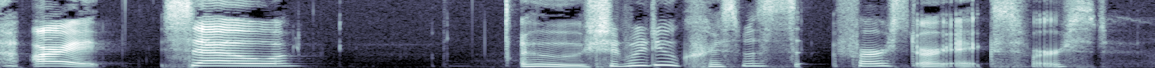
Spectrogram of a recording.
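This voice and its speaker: With a high pitch and ordinary pitch variation, a woman with an American accent talks at a very slow pace with long, frequent pauses, in a dry, close sound with no echo. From US South. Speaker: podcast co-host. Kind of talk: casual chat. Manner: animated.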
